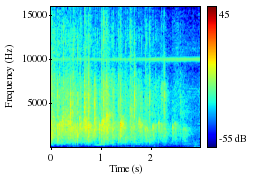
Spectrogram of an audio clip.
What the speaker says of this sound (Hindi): स्मार्ट वैल्यू के लिए एक बार जोरदार ताली होना चाहिए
